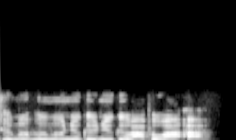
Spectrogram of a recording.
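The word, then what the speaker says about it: Humuhumunukunukuapua'a: It's it's all repeated words. Humu humu nuku nuku apua'a.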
